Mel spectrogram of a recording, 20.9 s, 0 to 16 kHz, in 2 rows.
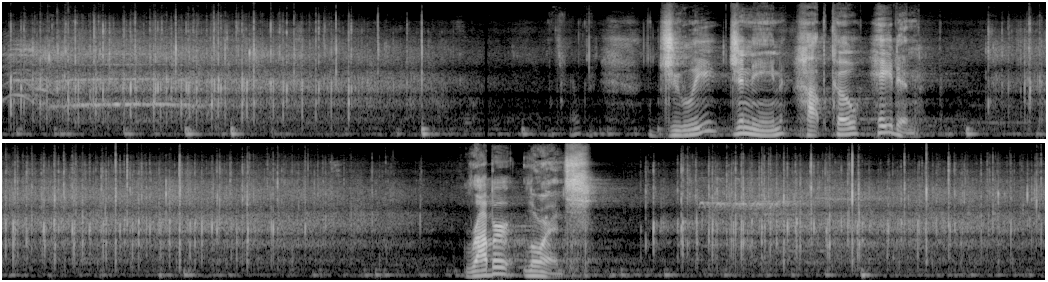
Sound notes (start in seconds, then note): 0.0 audience claps and cheers; 9.6 audience claps; 16.6 audience claps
